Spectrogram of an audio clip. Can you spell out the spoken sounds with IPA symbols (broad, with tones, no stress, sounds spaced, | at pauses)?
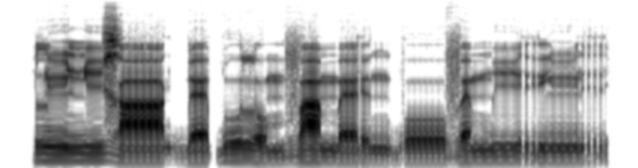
l ĩ˦ ɲ i˦ ɣ aː˨ ɡ͡b ɛ˨ ɓ u˦ l o˨ m v a˦ m ɛ˨ ɾ ɪ˨ ŋ b oː˨ v ɛ˦ m iː˦ r j ĩ˦ r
